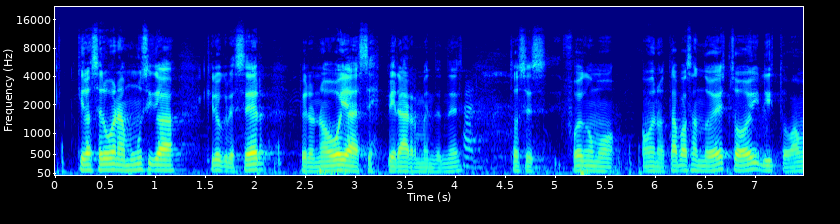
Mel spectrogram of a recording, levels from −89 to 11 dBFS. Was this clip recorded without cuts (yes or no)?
no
